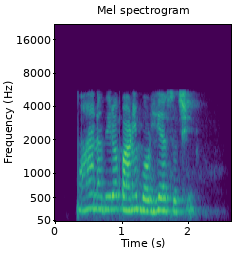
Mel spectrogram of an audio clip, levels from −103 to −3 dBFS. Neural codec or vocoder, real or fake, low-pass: codec, 16 kHz, 16 kbps, FunCodec, trained on Chinese and English, 50 frames a second; fake; 5.4 kHz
